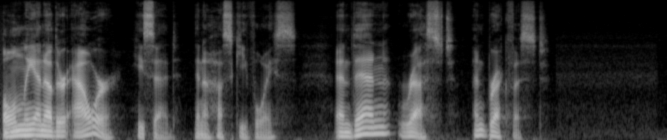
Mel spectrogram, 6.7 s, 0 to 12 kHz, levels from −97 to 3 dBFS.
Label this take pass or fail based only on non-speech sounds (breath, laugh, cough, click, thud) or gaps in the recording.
pass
